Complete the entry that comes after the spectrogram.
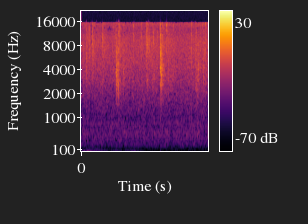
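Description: Heavy rain splashing down on persimmon tree leaves and stone paving slabs in the evening, a steady hiss broken by two sharper drip-like splats, with no voices present.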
